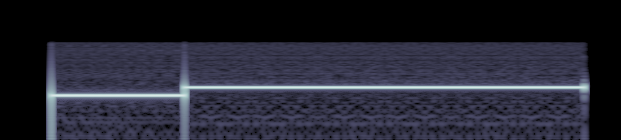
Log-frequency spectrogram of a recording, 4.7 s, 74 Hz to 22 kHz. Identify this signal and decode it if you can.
Two-tone page, heard as a one-second tone, then a three-second tone, about 460 then 640 Hz, with noise. It is heard from 0.4 to 4.4 s.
